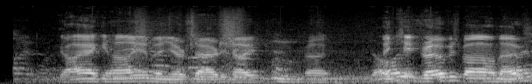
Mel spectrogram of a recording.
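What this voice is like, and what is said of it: Tangier Island accent and dialect. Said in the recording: “you'll hear some people on Tangier Island speaking. You'll hear the accent and the dialect. Some of this I could understand, others of this I could not”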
